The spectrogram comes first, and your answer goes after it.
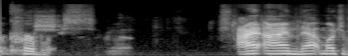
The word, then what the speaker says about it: Cerberus: Yeah, so it's kind of like when I pronounce Cerberus, people are like, no, it's pronounced Cerberus. I'm like, technically, in ancient Greek, there's no s sound. Yeah. In that regard, it'd be a Cerberus.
